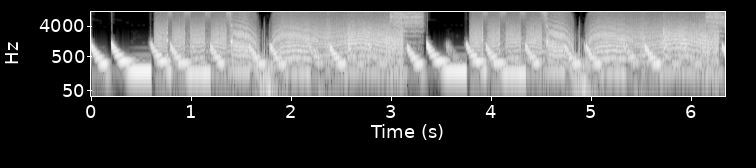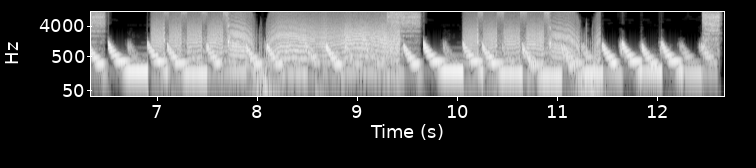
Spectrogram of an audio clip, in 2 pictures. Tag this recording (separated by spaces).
collect weird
